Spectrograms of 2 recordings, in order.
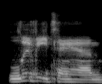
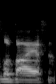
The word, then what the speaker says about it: Livyatan: so that's why it looks like it says levitan but it's pronounced leviathan that actually makes a lot of sense i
